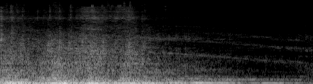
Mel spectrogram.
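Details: 1969 Chevy Van with one-barrel carb, off the road 35 years, in neutral: slow, low cranking thumps around three a second that fade without catching; turns over but won't start. Cause suspected, not confirmed.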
